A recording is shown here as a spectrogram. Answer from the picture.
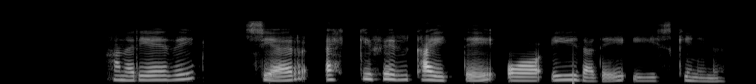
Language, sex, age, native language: Icelandic, female, 40-49, Polish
